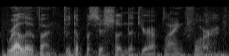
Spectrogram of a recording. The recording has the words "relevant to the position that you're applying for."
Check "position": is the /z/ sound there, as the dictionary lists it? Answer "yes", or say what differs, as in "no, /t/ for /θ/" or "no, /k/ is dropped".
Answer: no, /s/ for /z/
